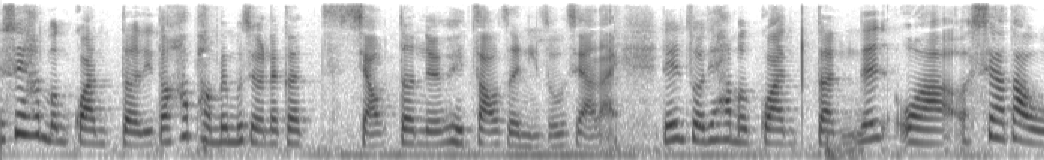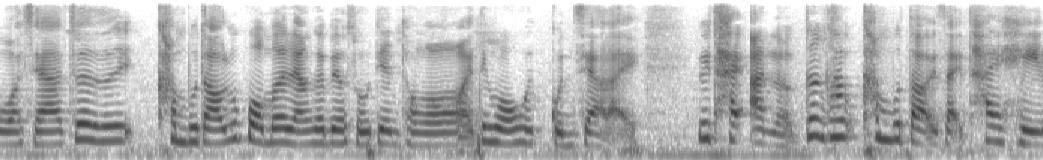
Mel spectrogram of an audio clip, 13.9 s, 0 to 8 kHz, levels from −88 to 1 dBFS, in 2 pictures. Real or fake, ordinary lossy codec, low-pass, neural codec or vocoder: real; none; 7.2 kHz; none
